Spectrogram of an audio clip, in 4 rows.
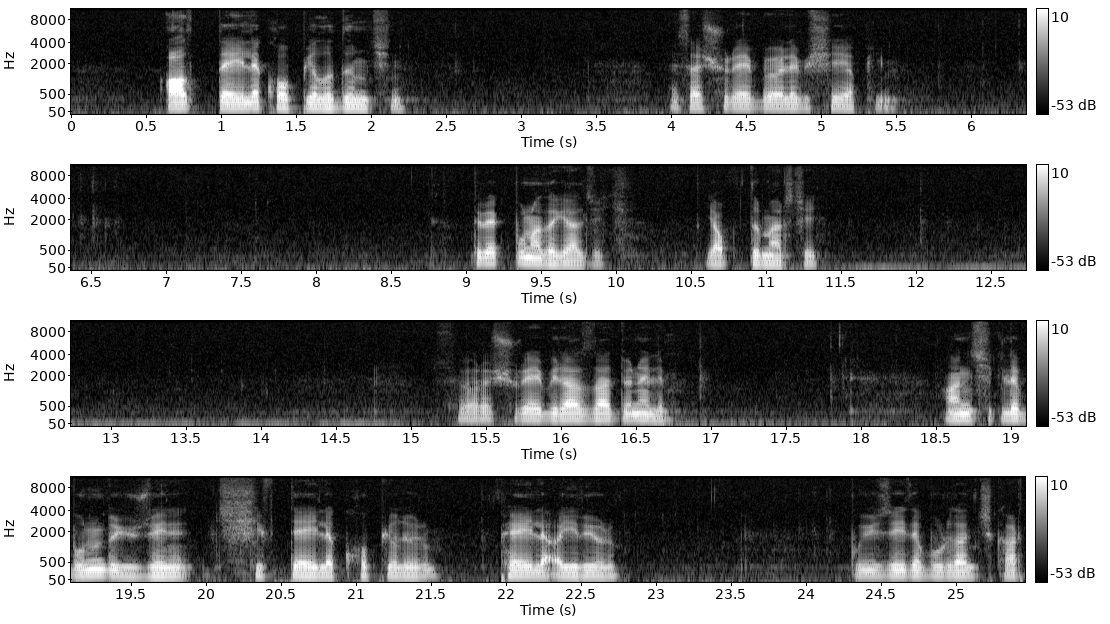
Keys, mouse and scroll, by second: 2.1 click, 2.4 3, 2.8 scroll down 1, 3.0 middle click, 3.5 scroll up 3, 4.0 click, 4.1 shift+middle click, 4.6 e, 5.8 2, 6.0 click, 6.3 g, 7.3 Tab, 7.6 click, 7.7 scroll down 1, 7.8-12.3 middle drag, 12.3 scroll down 3, 12.4-13.8 middle drag, 13.8 scroll down 1, 14.0-15.9 middle drag, 15.9 scroll up 1, 16.2 middle click, 17.1 scroll up 1, 17.4 shift+middle click, 17.9 click, 18.0 Tab, 18.3 3, 18.4 middle click, 18.8 click, 19.9 shift+d, 22.3 p, 22.5 Tab, 22.8 click, 23.0 click, 23.1 middle click, 23.9 g, 25.3 middle click.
